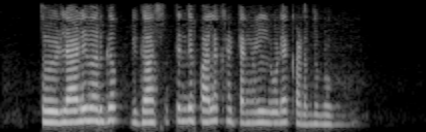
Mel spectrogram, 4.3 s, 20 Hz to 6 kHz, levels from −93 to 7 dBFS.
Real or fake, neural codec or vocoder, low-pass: real; none; 5.4 kHz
